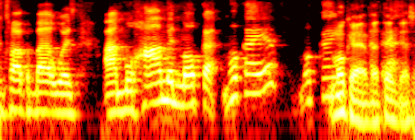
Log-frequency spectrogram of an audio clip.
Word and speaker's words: Mokaev: Mokaev, I think that's how you pronounce it. Mokaev, yeah.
